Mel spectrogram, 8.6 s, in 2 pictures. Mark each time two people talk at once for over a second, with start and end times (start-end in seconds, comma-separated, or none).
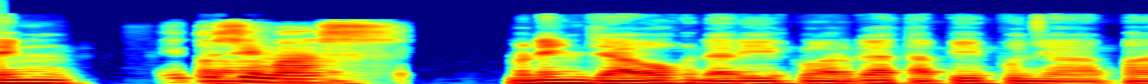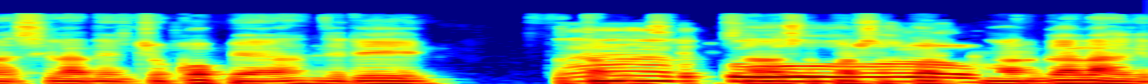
6.4-8.0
